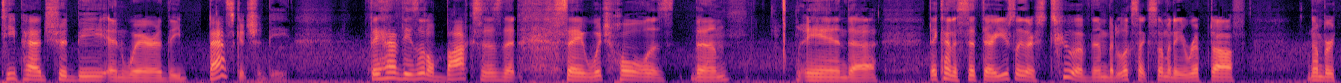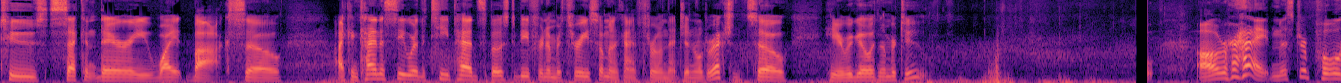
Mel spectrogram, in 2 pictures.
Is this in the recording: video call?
no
